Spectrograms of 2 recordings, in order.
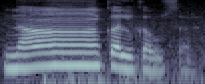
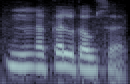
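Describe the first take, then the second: First: The vowel after the 'n' is long. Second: The vowel after the 'n' is short. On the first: The speaker calls it right. "नून को भी खींच कर पढ़ें" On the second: The speaker calls it wrong. "लोग ना के खड़ा ज़बर को नहीं पढ़ते हैं"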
